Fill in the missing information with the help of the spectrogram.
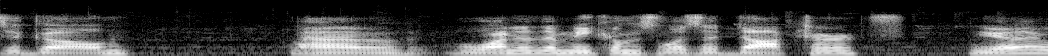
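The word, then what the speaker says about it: Mecham: in the score book there is a mikum. My mother was a mikum, but they spell it differently. Um, m- e c h a m is kind of what you see more uh today.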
